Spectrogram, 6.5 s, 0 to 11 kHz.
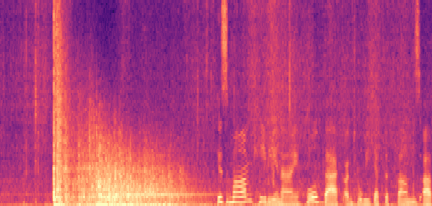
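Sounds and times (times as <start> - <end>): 
rifle shot fired during a hunt: 0.8 - 4.2
speech: 3.3 - 6.4.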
